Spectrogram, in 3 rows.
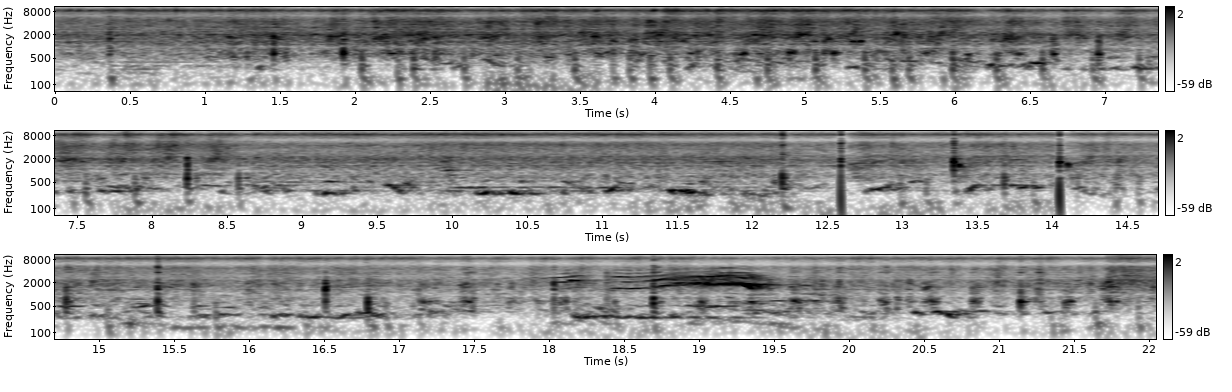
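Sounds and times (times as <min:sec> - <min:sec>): food sizzling in a pan: 0:00.0 - 0:22.0
spoon scraping and clinking pan: 0:01.2 - 0:08.6, 0:12.2 - 0:22.0.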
